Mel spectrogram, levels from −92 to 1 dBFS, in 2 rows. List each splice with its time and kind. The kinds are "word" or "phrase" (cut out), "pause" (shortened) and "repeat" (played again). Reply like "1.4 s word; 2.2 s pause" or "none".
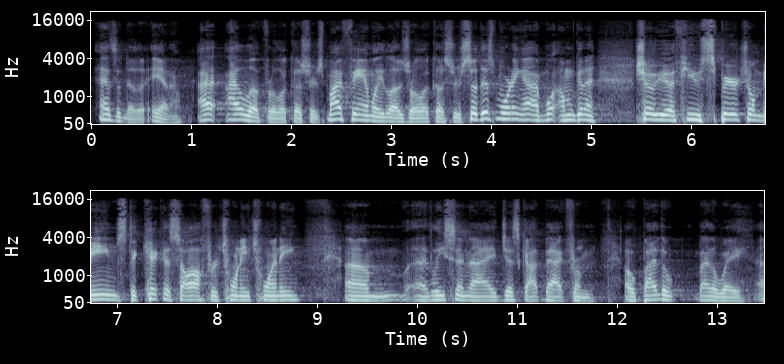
1.0 s pause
